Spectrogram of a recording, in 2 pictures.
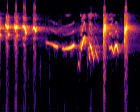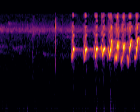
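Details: Wild white-rumped shama singing as a tutor for young birds: quick high chips, then slurred whistles and sharp notes, a brief pause, and finally a rapid series of rising whistled notes repeating about four times per second, over a faint high hum.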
